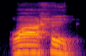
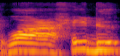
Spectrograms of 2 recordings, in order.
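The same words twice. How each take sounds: First: The final d is released plainly, without echo. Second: The final d is released with an echoing bounce.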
